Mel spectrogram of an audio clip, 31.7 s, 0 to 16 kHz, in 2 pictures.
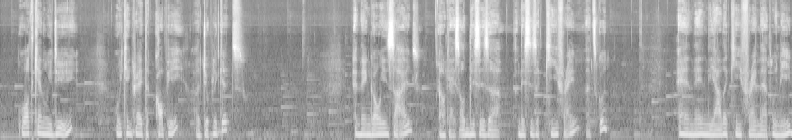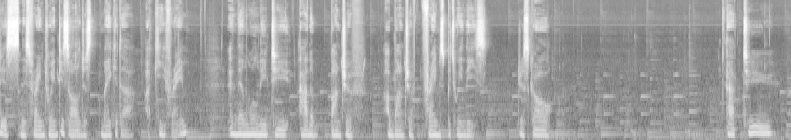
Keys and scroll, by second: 4.1 ctrl+e, 8.0 F2, 17.2 alt+x, 26.8 z, 28.5 z, 31.0 z.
